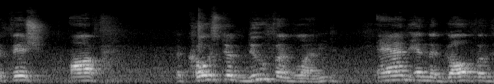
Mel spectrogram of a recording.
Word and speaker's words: Newfoundland: That's Newfoundland, if you want to spell it.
